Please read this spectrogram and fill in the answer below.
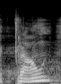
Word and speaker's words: crown: OW के बाद यन है तो इसका उच्चारण आउ होगा, N से न, यह लिखा गया क्राउन। CROWN क्राउन।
